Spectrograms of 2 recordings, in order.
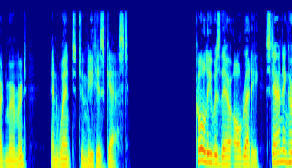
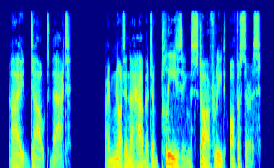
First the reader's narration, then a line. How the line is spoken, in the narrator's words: Suvim growled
